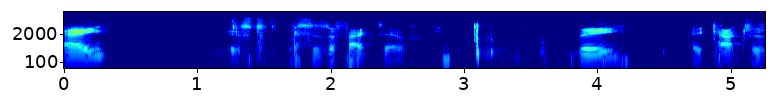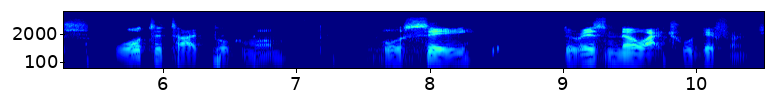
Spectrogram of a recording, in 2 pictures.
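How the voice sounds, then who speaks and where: A man at medium pitch has a bright, sharp tone with vocal fry, ordinary pitch variation and big swings in loudness. He speaks fairly slowly with long, frequent pauses, in a dry, close sound with no echo. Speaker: game show style stream host. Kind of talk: live game show quiz on stream.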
